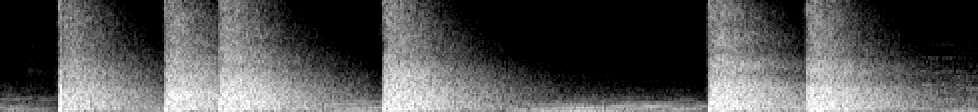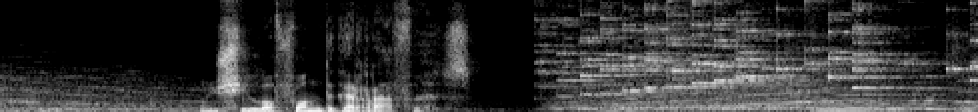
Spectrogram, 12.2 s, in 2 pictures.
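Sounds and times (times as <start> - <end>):
noisy gun firing: 0.4 - 3.3, 4.4 - 5.9
speech: 7.4 - 9.6.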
